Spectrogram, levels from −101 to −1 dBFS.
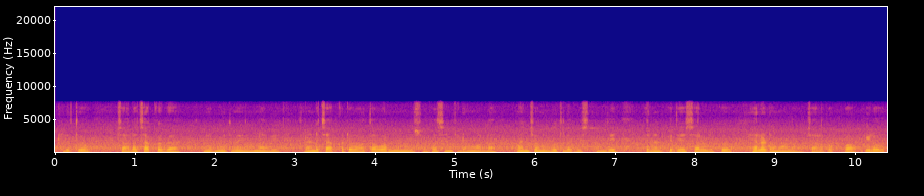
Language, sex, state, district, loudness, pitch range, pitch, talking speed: Telugu, male, Karnataka, Dharwad, -23 LUFS, 120-130 Hz, 125 Hz, 110 wpm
